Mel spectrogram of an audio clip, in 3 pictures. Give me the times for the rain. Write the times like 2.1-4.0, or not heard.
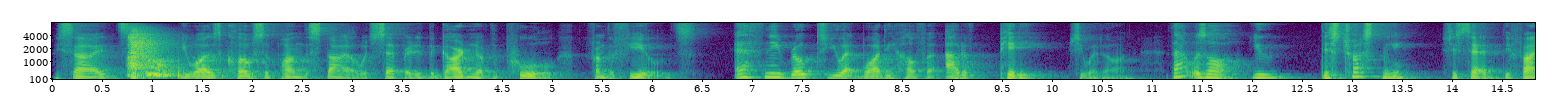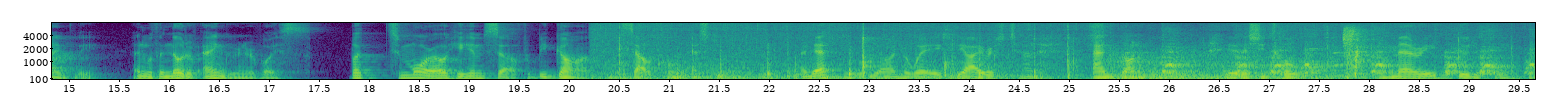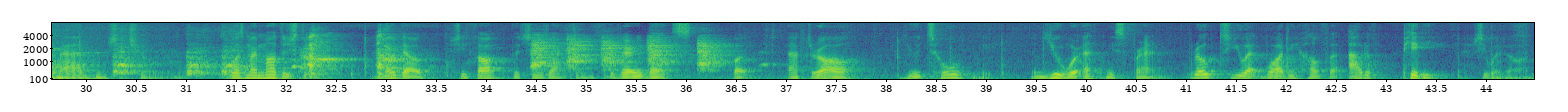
20.1-44.4.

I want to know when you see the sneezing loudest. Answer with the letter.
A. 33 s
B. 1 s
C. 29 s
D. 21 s
B.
